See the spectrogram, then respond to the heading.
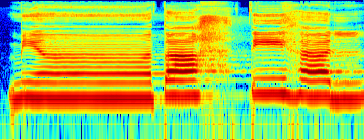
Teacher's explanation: Karena nun sukun bertemu dengan huruf ta, maka nun sukun ini bunyinya samar-samar, siap-siap ke ta disertai dengungan. Jadi bukan min tapi mil, samar-samar. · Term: ikhfa aqrab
